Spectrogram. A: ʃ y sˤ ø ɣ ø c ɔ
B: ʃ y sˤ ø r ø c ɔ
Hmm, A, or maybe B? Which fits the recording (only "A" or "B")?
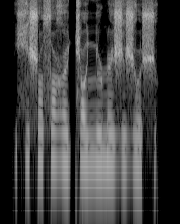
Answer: A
